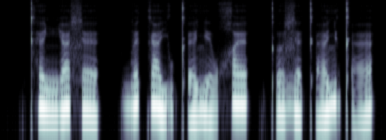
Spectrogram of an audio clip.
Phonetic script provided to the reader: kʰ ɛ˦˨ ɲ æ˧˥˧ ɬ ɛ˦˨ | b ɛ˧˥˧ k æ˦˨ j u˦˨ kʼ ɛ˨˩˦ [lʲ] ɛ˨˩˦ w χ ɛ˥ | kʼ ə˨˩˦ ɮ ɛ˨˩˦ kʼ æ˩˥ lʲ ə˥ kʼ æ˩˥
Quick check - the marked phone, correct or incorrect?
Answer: correct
